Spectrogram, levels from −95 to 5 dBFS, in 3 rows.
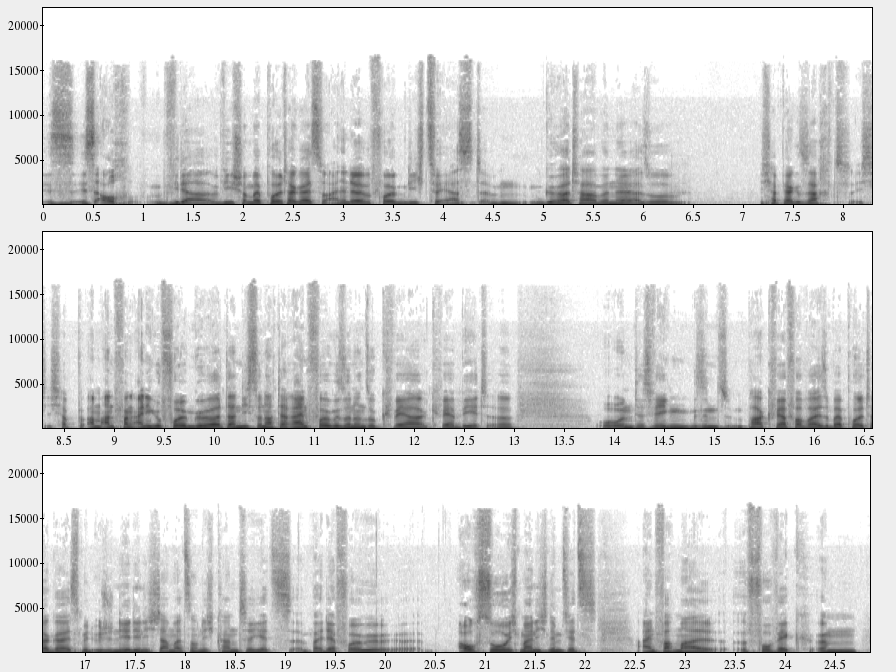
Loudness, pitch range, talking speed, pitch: -30 LUFS, 115-130 Hz, 185 wpm, 120 Hz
